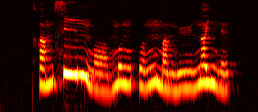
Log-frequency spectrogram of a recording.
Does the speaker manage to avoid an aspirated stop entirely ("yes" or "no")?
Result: no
